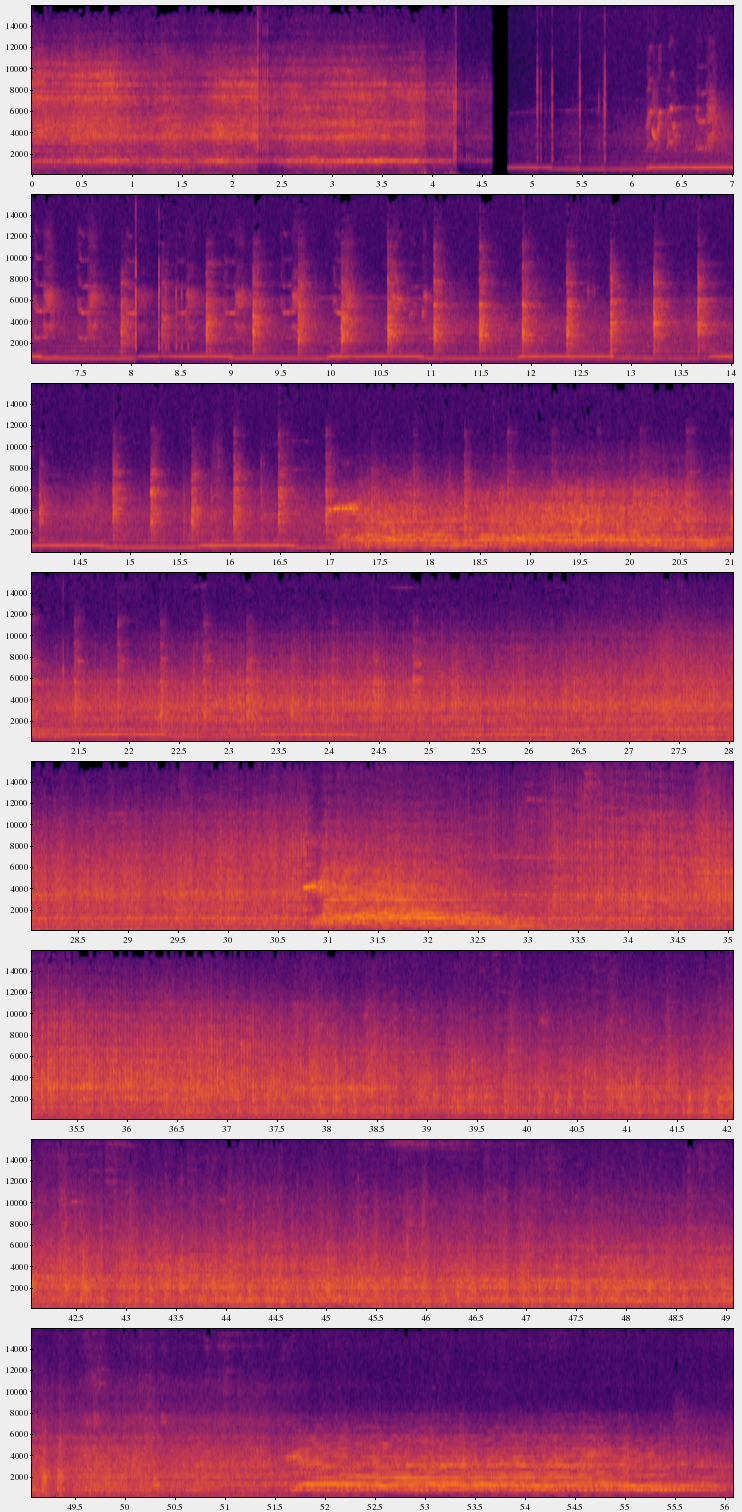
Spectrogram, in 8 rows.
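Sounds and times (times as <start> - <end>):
locomotive engine hum: 0.0 - 52.2
train wheels clattering on rail: 7.9 - 19.0, 20.2 - 32.4, 33.2 - 51.3
train horn: 13.0 - 24.2, 30.8 - 33.4, 51.6 - 56.0.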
